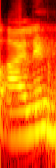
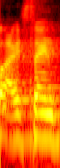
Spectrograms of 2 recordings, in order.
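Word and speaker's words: island: उसके बाद everyone group of आइलैंड्स, है ना, आइलैंड, पहली चीज कि इसको आइलैंड पढ़ते हैं, आइलैंड, ठीक है, एस साइलेंट होता है, एस की आवाज नहीं आती, बहुत लोग इसको आइसलैंड पढ़ते हैं।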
